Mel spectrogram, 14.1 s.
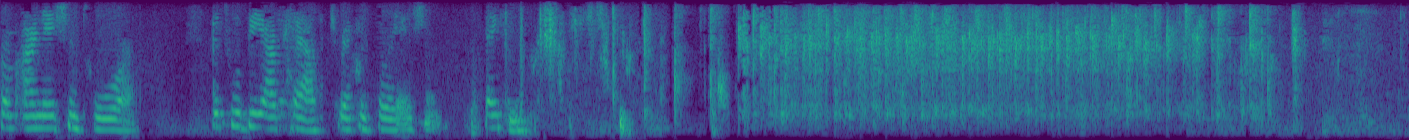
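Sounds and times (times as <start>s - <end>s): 
speech: 0.0s - 1.5s, 2.1s - 5.5s
audience applause: 6.7s - 13.1s.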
